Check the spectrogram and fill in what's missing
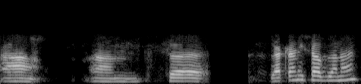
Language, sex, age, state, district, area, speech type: Tamil, male, 18-30, Tamil Nadu, Tirunelveli, rural, conversation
